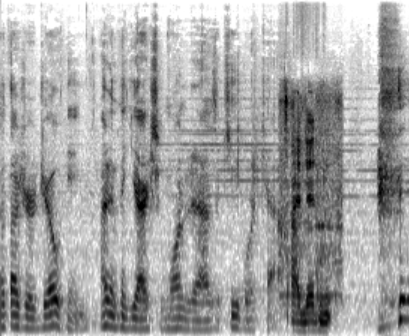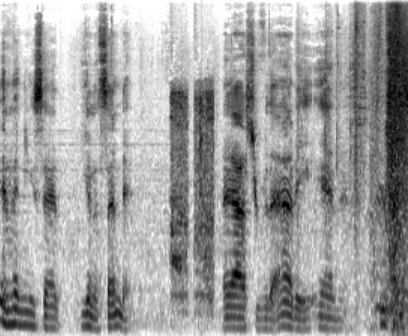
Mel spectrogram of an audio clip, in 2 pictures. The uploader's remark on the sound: Honestly the audio on this episode is beyone scuffed despite the editing.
